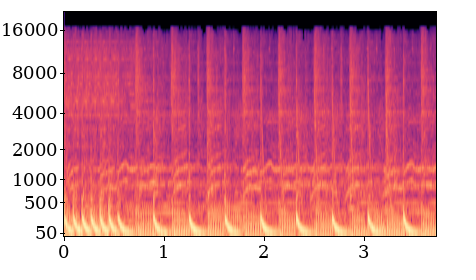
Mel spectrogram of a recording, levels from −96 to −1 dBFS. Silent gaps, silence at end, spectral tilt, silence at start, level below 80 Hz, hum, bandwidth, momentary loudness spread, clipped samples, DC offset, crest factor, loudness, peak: none; 0 s; -5.5 dB/octave; 0 s; -18 dBFS; none; 17 kHz; 4 LU; under 0.1%; under 0.1%; 14 dB; -15 LUFS; 0 dBFS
